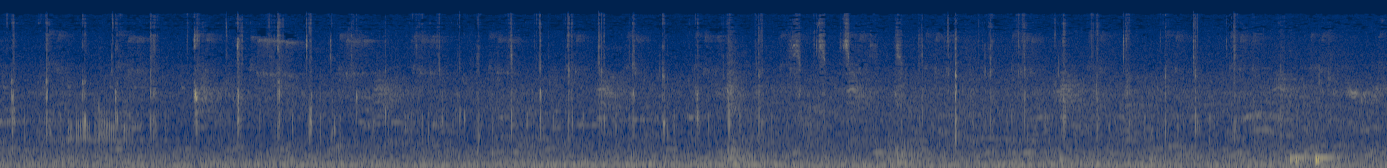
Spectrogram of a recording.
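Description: Fluffy pink plush material rubbed and squeezed by fingers right against the microphone, a dense crackling of many small scratchy clicks over a low rustling rumble.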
